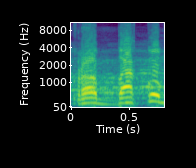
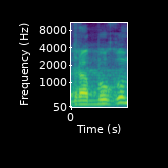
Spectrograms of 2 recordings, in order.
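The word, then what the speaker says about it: رَبَّكُمْ: wattaqullaha rabbukum Wattaqullaha rabbakum bukan rabbukum ya teh.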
